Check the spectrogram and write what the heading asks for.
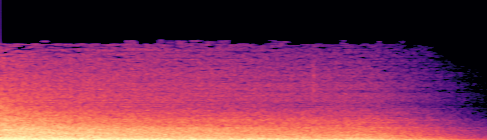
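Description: Tail of a logo-animation sound effect: a low rushing noise with a steady low hum underneath, fading out steadily.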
